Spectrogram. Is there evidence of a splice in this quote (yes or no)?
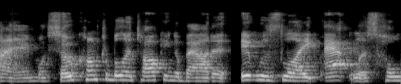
yes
